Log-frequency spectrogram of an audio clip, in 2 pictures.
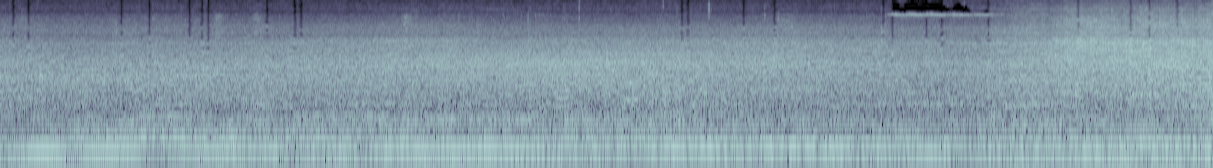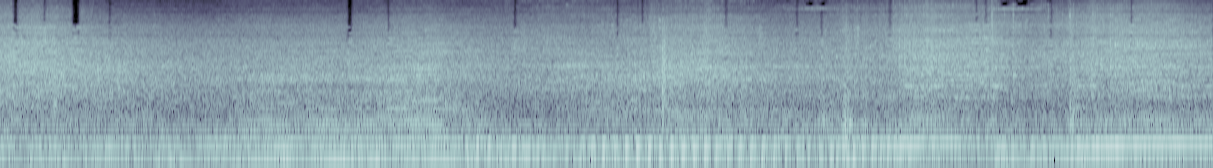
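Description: Road traffic: a motor vehicle's engine humming steadily, with vehicles passing that grow louder in the second half.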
